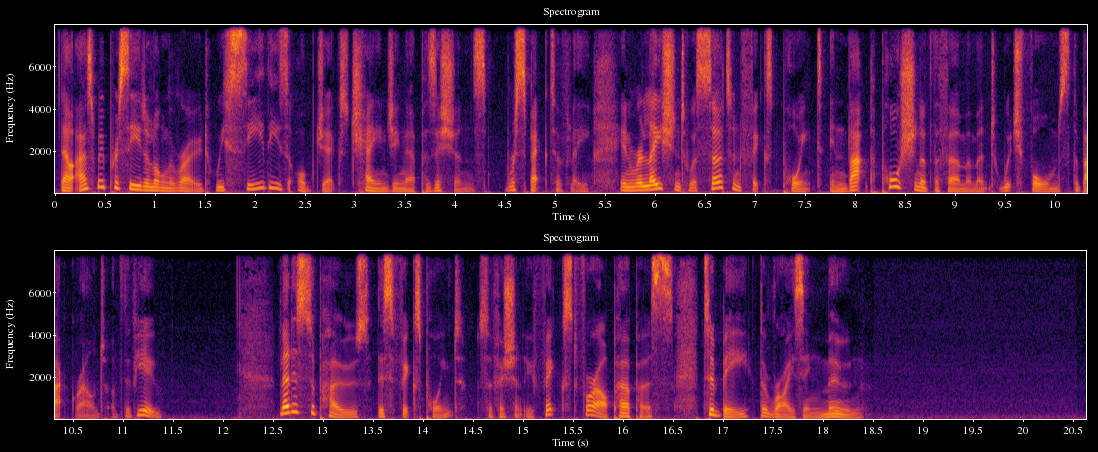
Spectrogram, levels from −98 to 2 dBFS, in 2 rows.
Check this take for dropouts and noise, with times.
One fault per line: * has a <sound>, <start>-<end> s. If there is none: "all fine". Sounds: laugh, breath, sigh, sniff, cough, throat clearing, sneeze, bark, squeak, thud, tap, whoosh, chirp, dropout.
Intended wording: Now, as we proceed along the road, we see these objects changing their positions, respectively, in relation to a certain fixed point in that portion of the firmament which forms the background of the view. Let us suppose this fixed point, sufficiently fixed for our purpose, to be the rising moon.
all fine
